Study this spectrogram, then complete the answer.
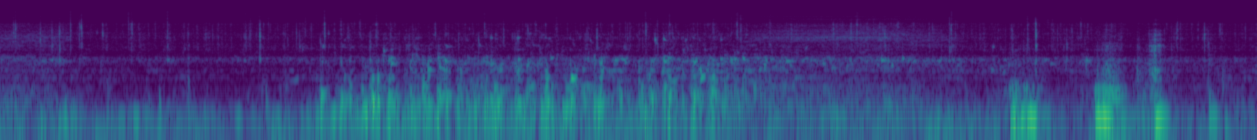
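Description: Water rushes and murmurs with a muffled underwater rumble.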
